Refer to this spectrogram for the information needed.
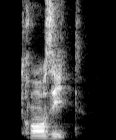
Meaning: transit
- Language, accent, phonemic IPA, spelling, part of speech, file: French, France, /tʁɑ̃.zit/, transit, noun, LL-Q150 (fra)-transit.wav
